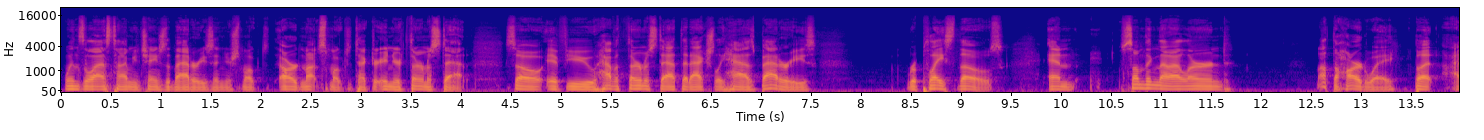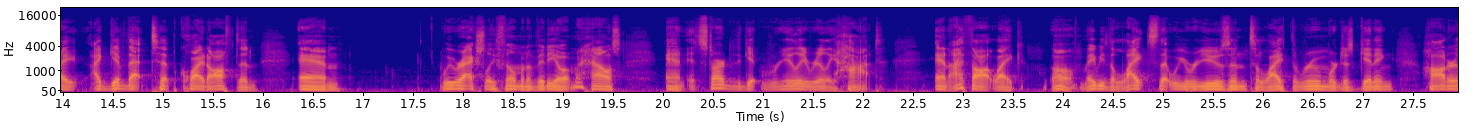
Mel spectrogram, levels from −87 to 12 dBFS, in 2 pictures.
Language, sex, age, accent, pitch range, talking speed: English, male, 40-59, American, 85-105 Hz, 180 wpm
